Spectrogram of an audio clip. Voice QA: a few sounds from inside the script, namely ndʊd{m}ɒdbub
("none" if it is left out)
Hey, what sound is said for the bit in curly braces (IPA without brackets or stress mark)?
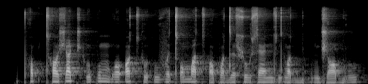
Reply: ŋ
